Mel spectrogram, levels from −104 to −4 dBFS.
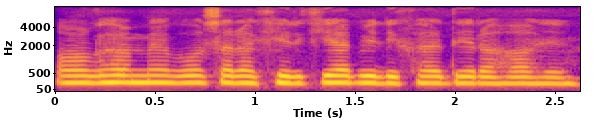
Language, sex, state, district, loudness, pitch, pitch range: Hindi, female, Arunachal Pradesh, Lower Dibang Valley, -14 LUFS, 200 Hz, 190-205 Hz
